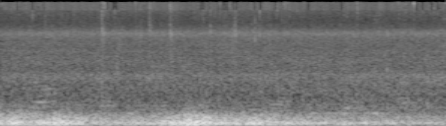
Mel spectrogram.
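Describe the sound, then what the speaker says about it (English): Deep, heavy thunder rumbles continuously beneath steady rain during a December thunderstorm in Connecticut with freezing rain, sleet and hail, loud and close, swelling and fading over a few seconds. "You hear that? That's thunder."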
